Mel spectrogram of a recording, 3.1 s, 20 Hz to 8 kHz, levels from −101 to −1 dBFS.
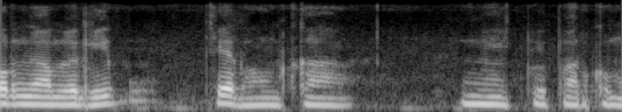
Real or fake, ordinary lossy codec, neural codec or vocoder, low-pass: fake; Opus, 24 kbps; codec, 16 kHz, 4 kbps, FunCodec, trained on LibriTTS, 50 frames a second; 7.2 kHz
